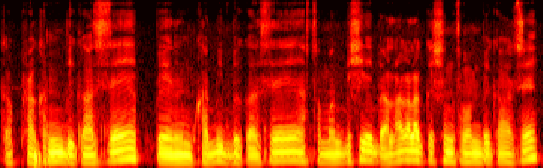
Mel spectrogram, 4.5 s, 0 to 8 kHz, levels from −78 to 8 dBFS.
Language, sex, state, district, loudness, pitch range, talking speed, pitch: Nagamese, male, Nagaland, Kohima, -18 LUFS, 85-100 Hz, 210 wpm, 90 Hz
